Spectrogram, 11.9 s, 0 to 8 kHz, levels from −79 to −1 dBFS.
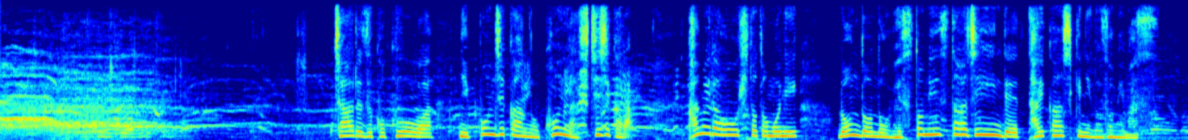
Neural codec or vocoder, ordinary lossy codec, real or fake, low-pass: codec, 16 kHz, 8 kbps, FreqCodec, larger model; none; fake; none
